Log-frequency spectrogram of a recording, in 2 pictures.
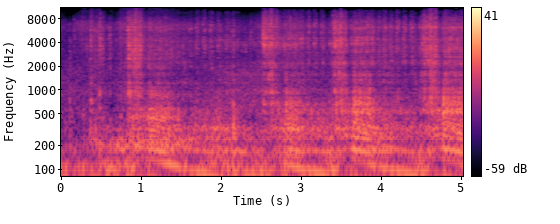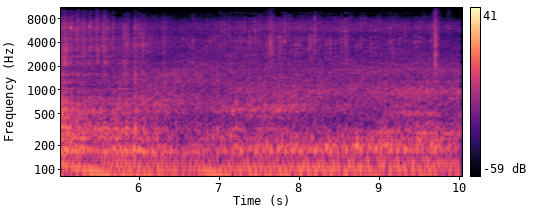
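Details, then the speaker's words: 1972 Ford F100 with a 302 V8 swapped in for a bad 300 inline six: the V8 blips up and settles with a deep, even burble and a few sharp clatters in the background; running "smooth as eggs", healthy. "oh yeah she's running smooth as eggs sounds"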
